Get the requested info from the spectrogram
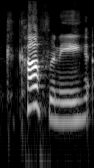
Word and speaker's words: cacophony: The sovereignty of America is at stake, but the cacophony of denial about... Or that's not right. How do you say that? – You did great. – Cacophony, I did it. It's a miracle. I said the word right.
